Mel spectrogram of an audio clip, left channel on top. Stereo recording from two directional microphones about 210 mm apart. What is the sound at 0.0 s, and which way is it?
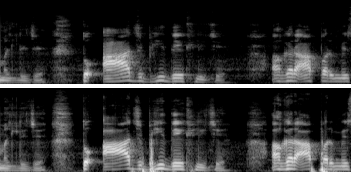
Speech, 25° right (ahead or behind).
